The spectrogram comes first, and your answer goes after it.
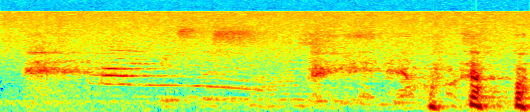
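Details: A house cat indoors wanting to gather the pack gives a long descending meow, then a shorter one, ending with loud low knocks or thumps.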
